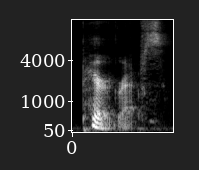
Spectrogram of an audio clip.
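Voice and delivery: Paragraphs breathed in a voiceless whisper. Acted. Kid narrator whispers Paragraphs in disgust. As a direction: whisper Paragraphs like a dirty word.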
